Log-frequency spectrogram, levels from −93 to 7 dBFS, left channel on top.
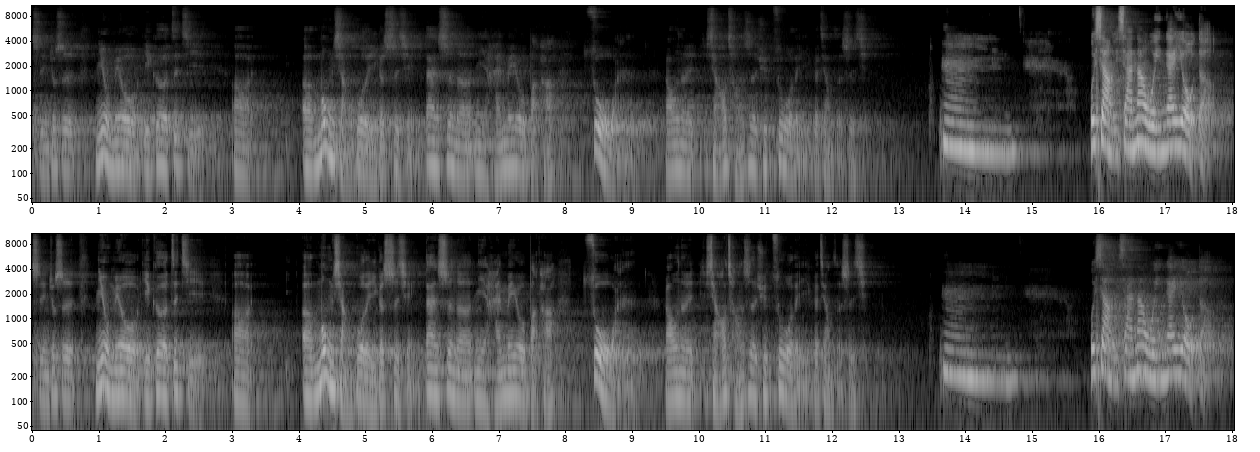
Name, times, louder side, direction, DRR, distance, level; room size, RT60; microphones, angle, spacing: voice 1, 0.0-2.6 3.0-3.3 4.1-8.1 8.3-9.1 9.5-12.5, right 3 dB, 55° right, 0.7 m, -37 dB
voice 2, 13.6-14.8 15.9-17.7, left 5 dB, 60° left, 0.4 m, -30 dB
25.0 x 8.8 x 6.4 m
head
